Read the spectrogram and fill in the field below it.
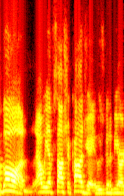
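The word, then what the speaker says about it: Calle: cavill is now gone now we have sasha kaje who's going to be our new by the way that's our name it's pronounced kaje i looked it up i did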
